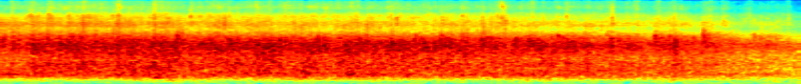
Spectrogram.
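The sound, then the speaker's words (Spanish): Loud, sustained applause from a large audience, given to Jesus, fills the space, a dense wash of clapping that holds steady throughout and eases slightly toward the end. “De un aplauso fuerte a Jesús.”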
